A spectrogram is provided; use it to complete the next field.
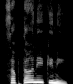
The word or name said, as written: ಸಪ್ತಾನೀಕಿನಿ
